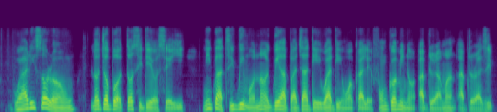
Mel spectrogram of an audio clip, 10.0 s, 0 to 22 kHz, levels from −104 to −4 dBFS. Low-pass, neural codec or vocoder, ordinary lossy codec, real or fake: none; codec, 16 kHz, 4 kbps, X-Codec, HuBERT features, trained on LibriSpeech; none; fake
